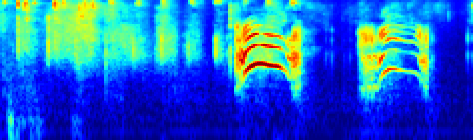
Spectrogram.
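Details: Akuro, a rescued baby kitten in foster care, crying loudly before being held: two arched, harmonic meows, the first long and rising then falling, the second shorter after a pause, preceded by soft rustling indoors.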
